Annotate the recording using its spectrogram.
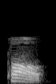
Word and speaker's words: Paul: It's Paul, P-A-U-L.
